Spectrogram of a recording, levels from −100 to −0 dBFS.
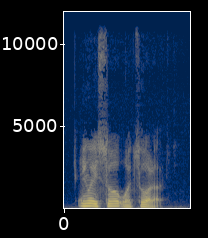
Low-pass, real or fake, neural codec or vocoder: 10.8 kHz; real; none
